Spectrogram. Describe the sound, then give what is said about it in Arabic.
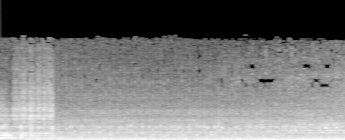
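A car engine idles with a steady low rumble, then revs slightly as the vehicle pulls away onto a dark road heading toward Jerbo, a continuous mechanical drone with no voices. “وانطلقت السيارة في الطريق المظلم نحو جريبو.”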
